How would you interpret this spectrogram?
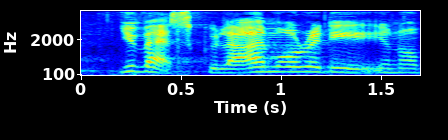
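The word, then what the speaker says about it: Jyväskylä: her schedule so welcome University of s : you vascular I'm already you know pronouncing it like a foreigner but it's you vascular it's a research university and one of the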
